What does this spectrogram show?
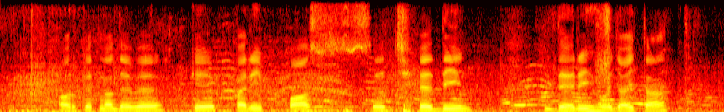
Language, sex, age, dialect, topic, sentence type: Magahi, male, 25-30, Western, banking, question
